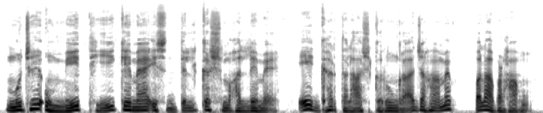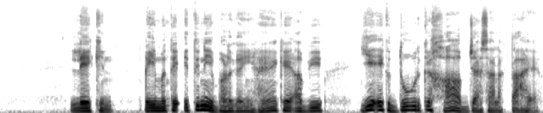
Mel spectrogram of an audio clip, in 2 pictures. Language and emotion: Urdu, sad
